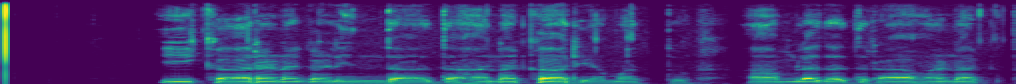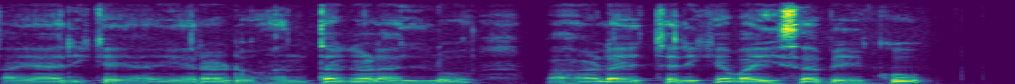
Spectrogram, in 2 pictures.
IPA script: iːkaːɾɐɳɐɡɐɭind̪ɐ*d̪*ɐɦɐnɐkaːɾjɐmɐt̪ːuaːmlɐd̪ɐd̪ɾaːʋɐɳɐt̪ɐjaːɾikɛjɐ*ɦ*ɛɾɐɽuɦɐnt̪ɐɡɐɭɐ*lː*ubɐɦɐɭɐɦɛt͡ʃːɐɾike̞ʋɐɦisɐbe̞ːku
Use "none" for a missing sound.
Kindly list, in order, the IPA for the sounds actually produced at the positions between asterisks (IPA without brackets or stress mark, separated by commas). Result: d̪, none, lː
